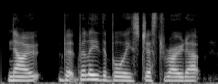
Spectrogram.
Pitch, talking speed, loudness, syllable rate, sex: 185 Hz, 220 wpm, -17 LUFS, 5.3 syllables/s, female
